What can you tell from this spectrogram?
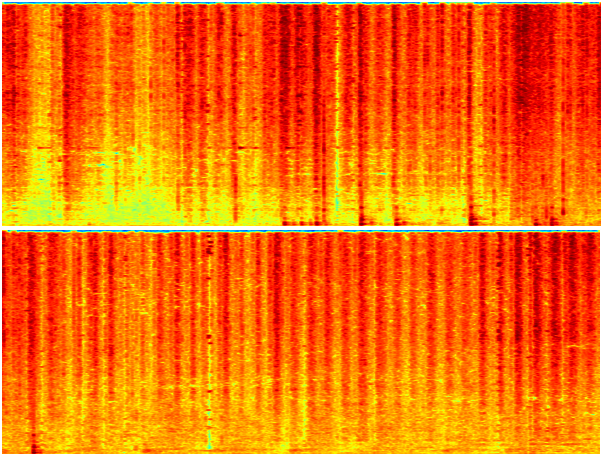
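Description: A cluster of knocks and taps as coconut sugar is poured from a plastic bag into a glass bowl, about three to six seconds in, followed by a faint steady background.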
